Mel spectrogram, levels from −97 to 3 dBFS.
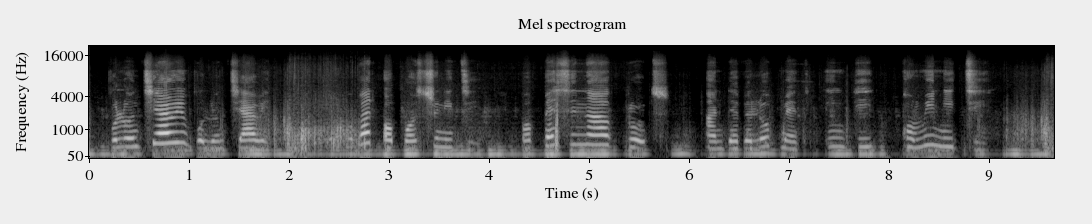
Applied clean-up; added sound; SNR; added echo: neural mask model RNNoise.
